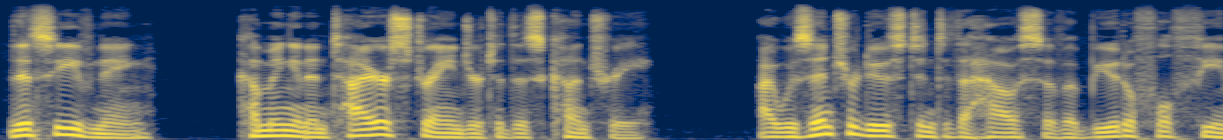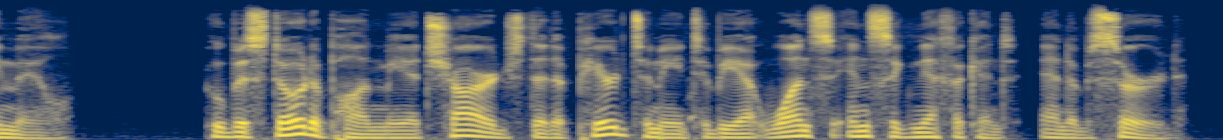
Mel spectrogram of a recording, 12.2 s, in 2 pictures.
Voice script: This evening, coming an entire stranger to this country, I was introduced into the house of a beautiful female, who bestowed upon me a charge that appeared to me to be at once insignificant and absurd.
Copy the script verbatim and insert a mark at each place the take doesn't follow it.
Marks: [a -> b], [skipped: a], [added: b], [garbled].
This evening, coming an entire stranger to this country, I was introduced into the house of a beautiful female, who bestowed upon me a charge that appeared to me to be at once insignificant and absurd.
